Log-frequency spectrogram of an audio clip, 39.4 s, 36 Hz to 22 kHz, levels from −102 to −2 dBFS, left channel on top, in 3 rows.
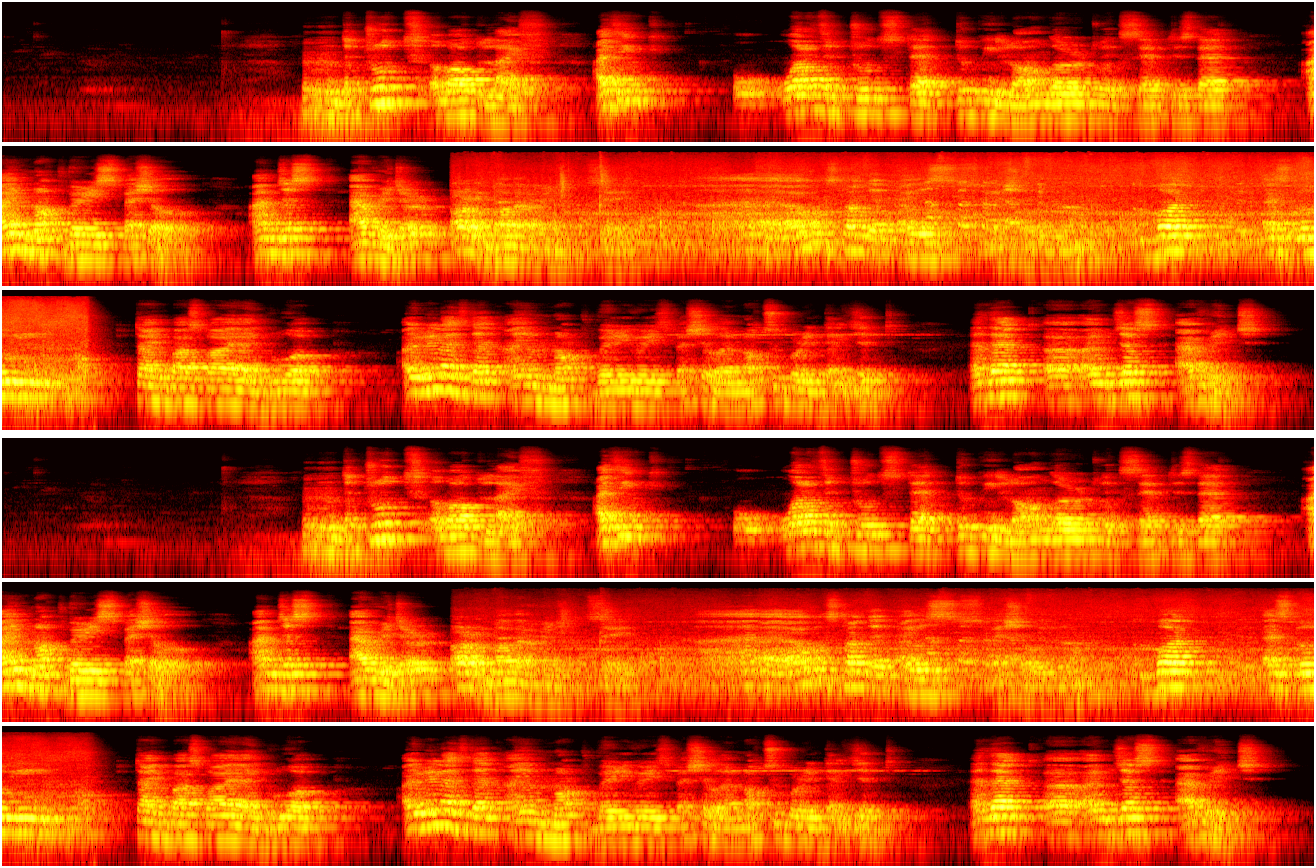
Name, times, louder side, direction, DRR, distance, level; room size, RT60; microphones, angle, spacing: voice 1, 3.0-5.4 5.9-6.4 7.3-12.2 13.0-14.9 15.6-16.2 16.6-19.4 20.0-23.9 24.5-25.0 25.3-25.4 25.7-26.7 27.6-29.4 30.2-35.0 35.9-36.4 36.6-38.7, equal, 20° left, -10 dB, 1.9 m, -26 dB
sound 1, 17.6-27.1, left 4 dB, 70° left, 0.6 m, -35 dB
6.6 x 4.4 x 4.1 m, 1.0 s
head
